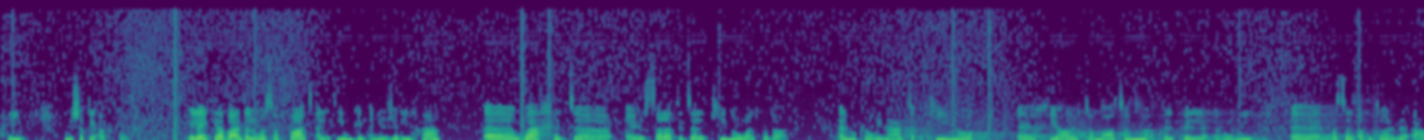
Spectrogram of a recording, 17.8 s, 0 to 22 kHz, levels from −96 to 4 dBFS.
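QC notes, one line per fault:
throughout, overdone noise removal: the background sinks to near silence with twinkling specks. The noise reduction is set too strong, so frequency bands near its noise estimate get pulled down or shut off, taking quiet speech detail with them.
11.08–17.47 s, feedback echo between two devices: the speech comes back as a thin, ringing repeat roughly a fifth of a second behind, peaking about 17 dB below the speech. A second device in the room replays the call into the microphone, and the local echo canceller can't remove sound played by another device.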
